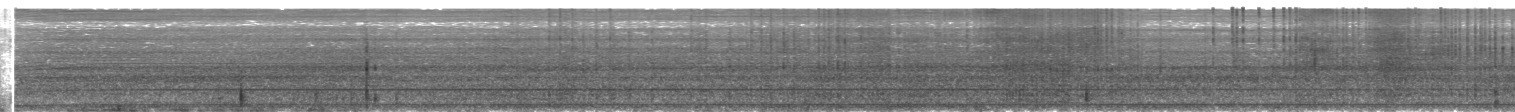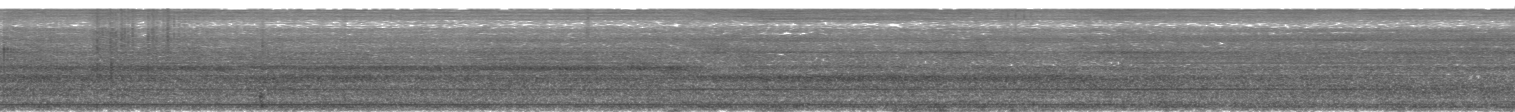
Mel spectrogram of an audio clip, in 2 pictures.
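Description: Electric heat gun running steadily, its fan blowing with a constant motor hum, as it heat-shrinks a plastic bottle sleeve onto the end of a wooden post. A couple of light knocks sound in the first few seconds.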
